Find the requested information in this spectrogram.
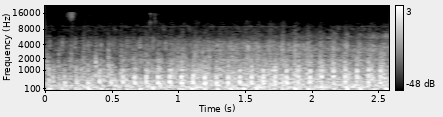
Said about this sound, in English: An all-expenses-paid visit to Galway Races, on board a helicopter which would pick him up at his home in Marlfield.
